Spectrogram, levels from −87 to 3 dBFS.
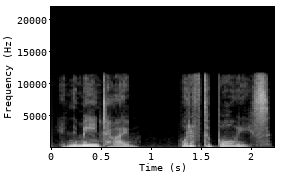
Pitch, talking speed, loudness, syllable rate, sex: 210 Hz, 190 wpm, -18 LUFS, 5.4 syllables/s, female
